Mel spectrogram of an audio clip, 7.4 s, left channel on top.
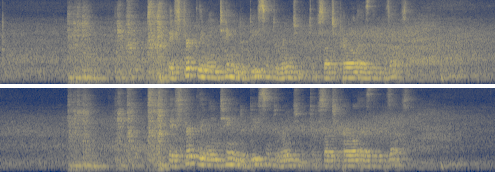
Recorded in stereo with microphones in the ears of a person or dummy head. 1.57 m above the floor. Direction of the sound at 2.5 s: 60° left (ahead or behind).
